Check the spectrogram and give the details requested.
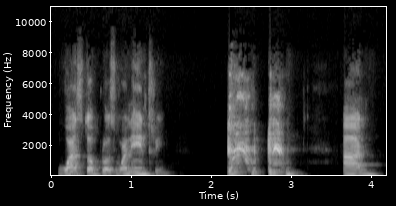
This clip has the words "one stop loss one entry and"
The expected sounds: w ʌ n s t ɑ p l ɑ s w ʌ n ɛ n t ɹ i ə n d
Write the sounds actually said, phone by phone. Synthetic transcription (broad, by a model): w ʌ n s t ɑ p l ɑ s w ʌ n ɛ n t ɹ i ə n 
